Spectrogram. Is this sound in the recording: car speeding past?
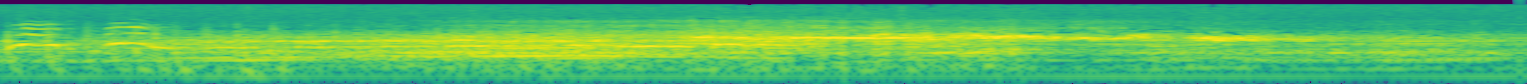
yes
